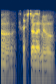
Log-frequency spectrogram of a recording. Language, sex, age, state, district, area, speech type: Assamese, male, 18-30, Assam, Dibrugarh, urban, conversation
